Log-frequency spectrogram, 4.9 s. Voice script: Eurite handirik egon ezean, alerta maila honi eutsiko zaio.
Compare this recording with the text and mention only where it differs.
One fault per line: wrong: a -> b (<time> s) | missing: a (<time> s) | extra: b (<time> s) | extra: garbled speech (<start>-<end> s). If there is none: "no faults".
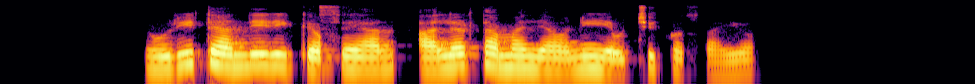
missing: egon (1.5 s)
